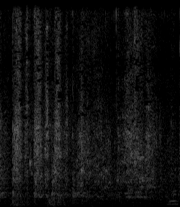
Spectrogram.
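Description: Wire whisk beating a runny egg-and-milk custard mixture in a plastic bowl: quick, repeated scraping and sloshing strokes of the wires against the bowl.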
